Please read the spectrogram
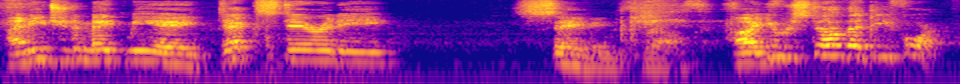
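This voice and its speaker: A man's voice: high-pitched, a little slow. A man running a tabletop game as dungeon master, casual and joking, with some swearing. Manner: casual, lively, swears and jokes. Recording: roomy, distant mic with faint noise.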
